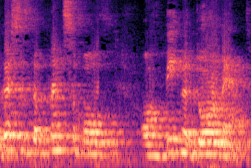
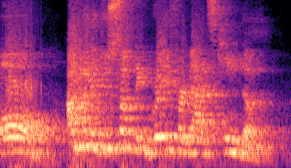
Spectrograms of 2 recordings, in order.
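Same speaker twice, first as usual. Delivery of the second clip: mock boastful eagerness; 5 semitones higher than usual. Preacher mocking a self-important servant, shouting proudly. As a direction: shout it like a proud volunteer showing off. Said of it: "We should not think".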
